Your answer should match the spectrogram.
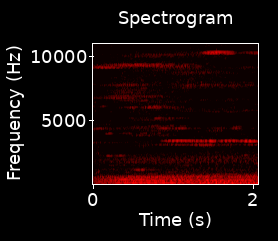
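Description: Low, steady electronic humming drone, a sound effect played over glowing 'activated' hands.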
